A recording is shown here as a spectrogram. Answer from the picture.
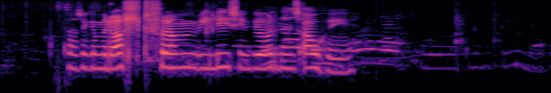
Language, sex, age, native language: Icelandic, male, 11, Icelandic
